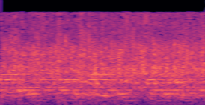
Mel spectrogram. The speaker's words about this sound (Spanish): Muy bien. Ahora sí, fuerte aplauso para todos ellos.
